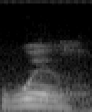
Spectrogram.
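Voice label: "well", Nigerian Pidgin, female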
